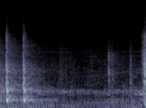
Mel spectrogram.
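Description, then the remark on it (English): A door knocker, covered with icicles, strikes Dr. Watson's front door on a January sleet-storm night: two sharp, resonant raps, a short pause, then three more, the last a little stronger, with no voices. “Well, here we are once again, about to lift the knocker of Dr. Watson's familiar front door.”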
